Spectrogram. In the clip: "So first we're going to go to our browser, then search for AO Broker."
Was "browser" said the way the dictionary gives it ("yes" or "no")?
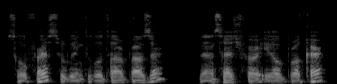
yes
